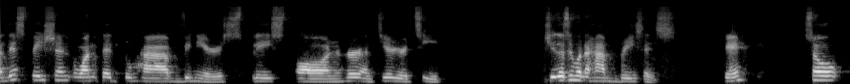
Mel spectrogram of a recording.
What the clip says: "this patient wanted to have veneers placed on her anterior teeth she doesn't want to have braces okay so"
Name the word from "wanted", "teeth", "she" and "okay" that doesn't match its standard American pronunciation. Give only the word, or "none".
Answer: teeth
